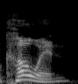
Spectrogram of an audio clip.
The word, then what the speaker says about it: Cohen: Michael Cohen, or Cohn, or depending on what outlet you're talking about right now, who determining how they say his name, they said something about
